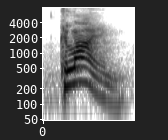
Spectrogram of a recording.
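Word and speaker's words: climb: كلايم كلايم البي هنا لا ينطق لا ام اذا جاء بعدها بي في الغالب في الغالب البي لا ينطق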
